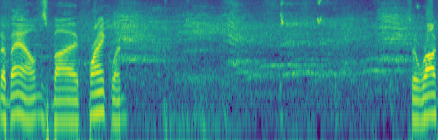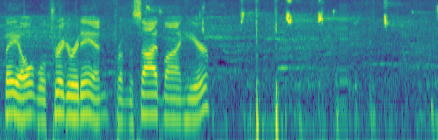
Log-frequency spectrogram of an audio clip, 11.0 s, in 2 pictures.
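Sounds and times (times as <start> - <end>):
speech: 0.0 - 1.8, 5.1 - 8.7
basketball game crowd noise: 0.0 - 10.9
basketball bounce pass thumping off the court: 8.0 - 10.9.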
